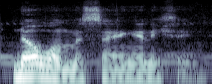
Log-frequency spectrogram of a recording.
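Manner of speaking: usual speaking voice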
